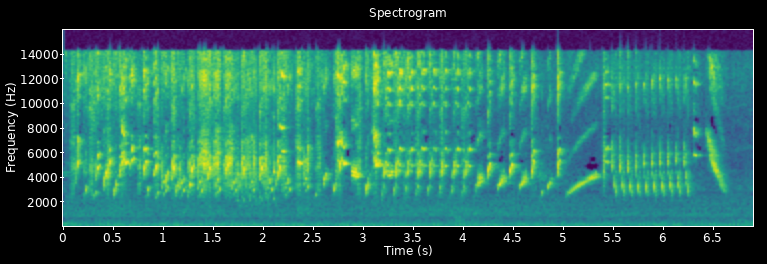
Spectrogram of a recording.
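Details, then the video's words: European goldfinch delivering pegada song: a rich, rapid tumble of twittering and buzzy trills, ending in quick sweeping upslurred whistles and a rattling series. "Jilguero pegada"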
